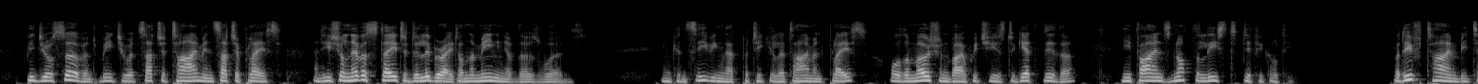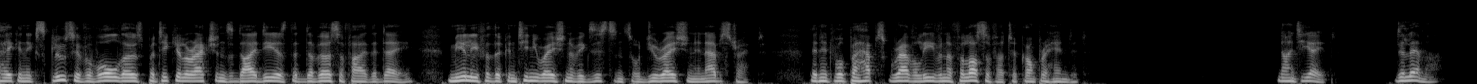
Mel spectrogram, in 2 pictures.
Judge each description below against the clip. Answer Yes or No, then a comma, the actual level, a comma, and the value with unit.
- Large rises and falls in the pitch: No, average, 3.9 semitones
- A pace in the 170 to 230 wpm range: Yes, average, 180 wpm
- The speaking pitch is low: No, medium, 150 Hz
